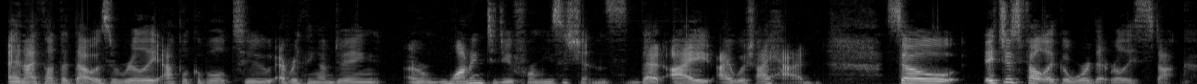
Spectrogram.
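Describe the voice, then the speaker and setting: A woman in her thirties, a songwriter and composer, chatting casually about her work in a low voice with lots of "like.". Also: brisk. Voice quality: says she has a low voice. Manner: chatty, says "like" often, relaxed. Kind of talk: casual storytelling to camera.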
